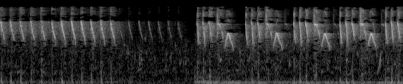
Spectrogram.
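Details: Bar-winged prinia in 'ngebren' style master song with pauses, used to train and prompt other birds: a fast series of high, thin ticking notes about eight per second that fades, then after an abrupt cut loud bursts of buzzy trills with sharp downslurred whistles.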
